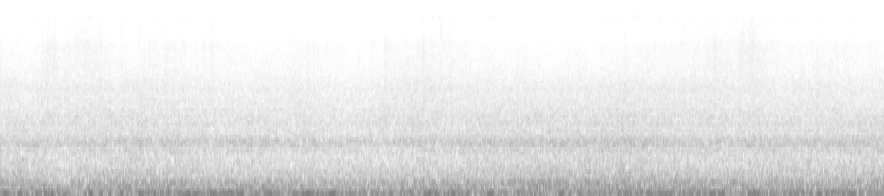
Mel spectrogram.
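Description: Tyres roll steadily on a road with a low rumble.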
